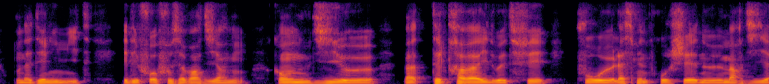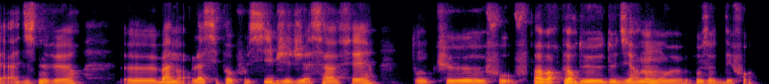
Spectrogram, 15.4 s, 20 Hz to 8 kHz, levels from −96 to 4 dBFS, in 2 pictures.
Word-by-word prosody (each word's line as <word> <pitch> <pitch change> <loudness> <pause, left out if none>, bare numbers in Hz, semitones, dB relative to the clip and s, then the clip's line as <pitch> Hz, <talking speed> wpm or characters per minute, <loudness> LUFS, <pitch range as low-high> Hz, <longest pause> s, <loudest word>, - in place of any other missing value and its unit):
qu'on 100 - -2
a 100 - +1
des 115 +1 +2
limites 100 -4 -3 0.3
et - - 0
des 110 - +1
fois, 105 - 0
il - - -10
faut 125 - -2
savoir 110 -1 0
dire 105 -1 -2
non. 100 -3 -5 0.3
Quand 110 - +1
on 115 +1 +4
nous 115 -1 +2
dit 115 +2 +1
heu: 95 -1 +2 0.3
«Bah, - - +1
tel - - +1
travail 115 -2 +5
doit 105 -1 +2
être 100 - -3
fait 110 +1 -2 0.2
pour, 110 -1 +4
heu, 95 - +3
la 120 - +2
semaine 115 -2 -3
prochaine, 105 -1 +1
heu, 100 +1 0
mardi 110 0 -1
à 110 - -6
19:00», 120 +1 -2 0.5
heu: 95 -1 +1
«Ben, 115 - +4
non, 100 -3 0
là, 110 - +2
c'est 110 0 -4
pas - - +1
possible, 115 +1 -3
j'ai 110 -2 -1
déjà 105 -1 -1
ça 105 +3 -1
à 105 - -3
faire». 110 +5 -2 0.4
Donc 100 +2 -6
heu, 105 0 +4
faut - - -5
faut - - -15
pas 125 - +6
avoir 120 -1 +4
peur 130 -2 +6
de 105 -4 +3
de 100 +1 -1
dire 105 +1 0
non, 110 -2 +2
heu, 95 -1 -7
aux 105 -1 -2
autres, 95 - -6
des - - -5
fois. 140 - -12
110 Hz, 235 wpm, -24 LUFS, 100-115 Hz, 0.5 s, pas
